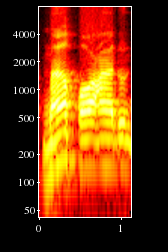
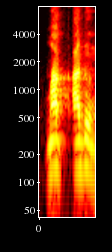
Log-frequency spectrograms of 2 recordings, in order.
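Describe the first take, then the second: First: The consonants are pronounced with a strongly exaggerated bounce. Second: The consonants are pronounced lightly and naturally. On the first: The speaker calls it wrong. "Jangan uh, maq'adun, jangan. Itu maksudnya terlalu kentara" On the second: The speaker calls it right. "boleh dibaca maq'adun"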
